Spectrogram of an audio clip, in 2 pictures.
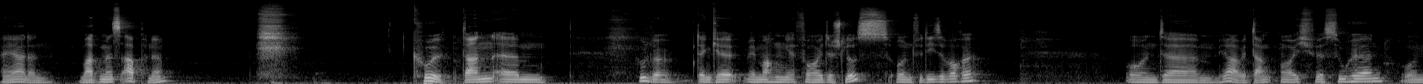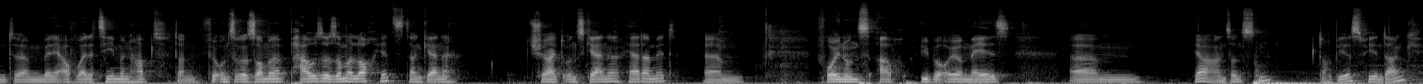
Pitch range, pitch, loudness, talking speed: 100-125 Hz, 110 Hz, -28 LUFS, 135 wpm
